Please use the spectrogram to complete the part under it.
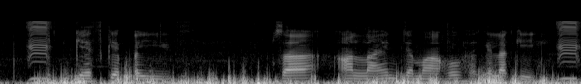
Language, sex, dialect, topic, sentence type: Bhojpuri, male, Northern, banking, question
